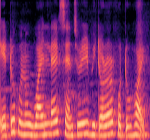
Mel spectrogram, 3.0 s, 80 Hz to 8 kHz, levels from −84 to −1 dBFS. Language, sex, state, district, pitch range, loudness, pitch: Assamese, female, Assam, Sonitpur, 195-225 Hz, -14 LUFS, 205 Hz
